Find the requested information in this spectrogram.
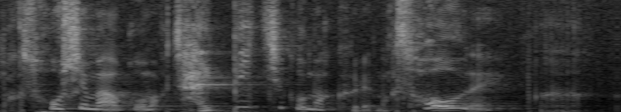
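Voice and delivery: hushed, sheepish whisper; whispered confession. Real, not acted. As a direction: let them in on a little secret. Confessing he sulks easily.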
